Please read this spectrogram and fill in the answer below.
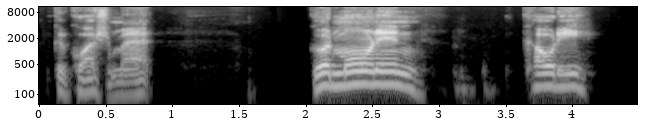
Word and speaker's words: Cody: Good morning, Cody. We Vinny and I were calling you, and you're like, no, it's Cody.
